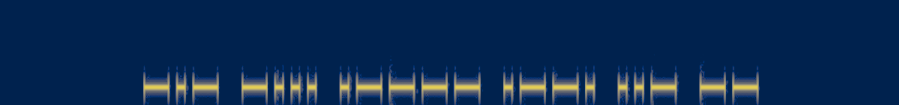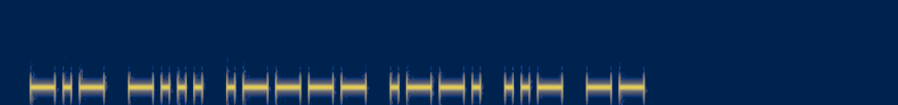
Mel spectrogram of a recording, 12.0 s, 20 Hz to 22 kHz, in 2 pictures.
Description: Morse code, heard as a keyed tone, about 23 wpm, 700 Hz. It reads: KB1PUM KB1PUM
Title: USA Call Signs - 6 Characters - Repeated 2x - 22wpm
